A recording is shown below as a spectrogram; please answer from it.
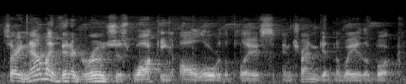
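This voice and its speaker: A man's voice: lowish voice, big pitch swings, fast, roomy sound, noisy background, voice pushed down. A man reading aloud as a grumpy, jealous male goblin who complains indignantly. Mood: grudging.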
